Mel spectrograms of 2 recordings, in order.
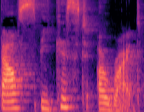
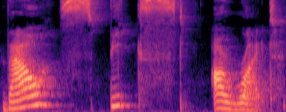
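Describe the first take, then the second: First: The verb is said with two syllables. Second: The verb is squeezed into one syllable. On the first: The speaker calls it wrong. "not thou speakest aright ... don't add the extra syllable" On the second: The speaker calls it right. "it is, thou speakst aright"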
